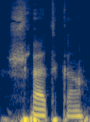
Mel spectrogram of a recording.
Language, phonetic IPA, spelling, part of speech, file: Polish, [ˈʃfɛtka], Szwedka, noun, Pl-Szwedka.ogg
